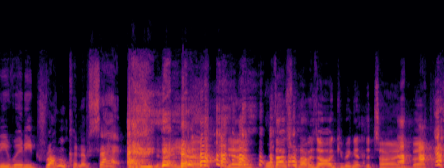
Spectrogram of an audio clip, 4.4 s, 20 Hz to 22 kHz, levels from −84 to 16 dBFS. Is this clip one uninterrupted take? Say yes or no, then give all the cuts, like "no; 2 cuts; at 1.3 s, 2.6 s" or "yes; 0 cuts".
yes; 0 cuts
